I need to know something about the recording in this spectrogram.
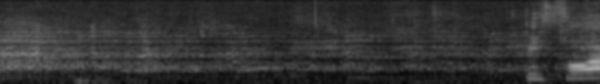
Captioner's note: laughter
